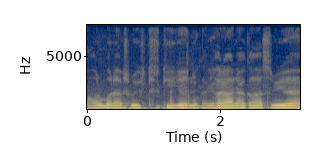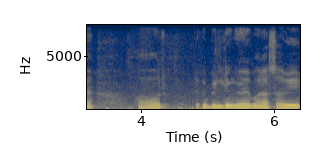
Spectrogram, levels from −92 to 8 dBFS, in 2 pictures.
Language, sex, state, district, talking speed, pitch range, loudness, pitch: Hindi, male, Bihar, West Champaran, 140 wpm, 130-135 Hz, -16 LUFS, 130 Hz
